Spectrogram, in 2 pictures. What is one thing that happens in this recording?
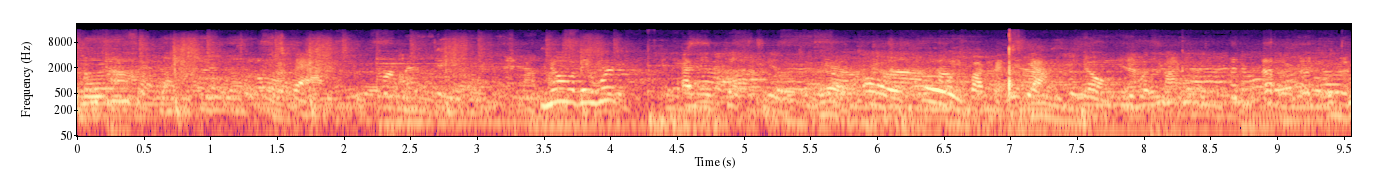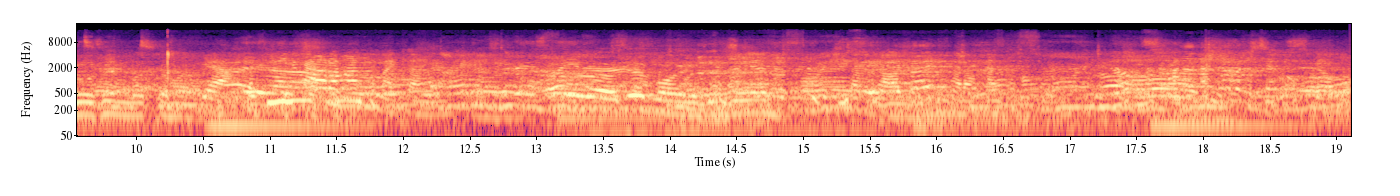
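Men and women chat at once in a large echoing hall.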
